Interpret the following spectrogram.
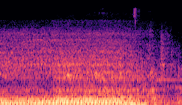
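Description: A low, steady motor-vehicle engine hum that dies away near the end.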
